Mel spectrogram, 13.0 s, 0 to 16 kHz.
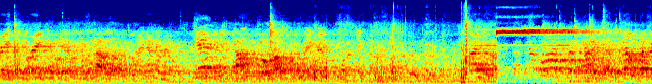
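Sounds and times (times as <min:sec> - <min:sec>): people talking in background: 0:00.0 - 0:13.0
sports whistle blast: 0:09.9 - 0:11.7.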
